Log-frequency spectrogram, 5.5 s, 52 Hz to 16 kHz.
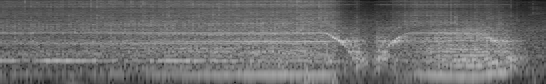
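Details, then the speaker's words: Grizzly G0602 CNC lathe conversion, Mach3 Turn motor tuning of the stepper: the tone sweeps as the axis reverses and turns rough and growly near top speed. The velocity is set too high, so it is lowered to 75. "well you can see that threading see how it's am getting a little weird noise"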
